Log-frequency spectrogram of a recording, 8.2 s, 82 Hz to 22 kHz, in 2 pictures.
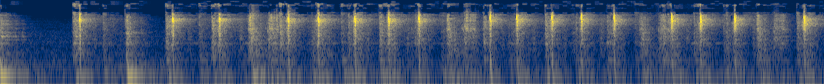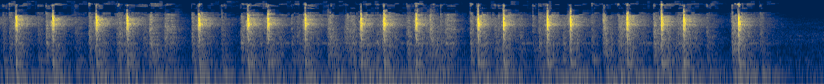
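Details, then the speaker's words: A 1960s Smith-Corona Riviera portable manual typewriter with Elite typeface strikes crisp, bright keys evenly at about five per second, a unique, really high-pitched sound. No keys skip, stick or drag, so the typing is normal. "Type's nice, it's got a really kind of unique sound to it, really high pitched."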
